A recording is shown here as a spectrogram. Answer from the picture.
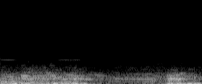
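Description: Low, drawn-out droning tones of an ambient space soundtrack, all in the low register. They dip in level a little past the middle and swell back near the end.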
